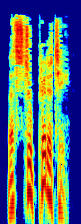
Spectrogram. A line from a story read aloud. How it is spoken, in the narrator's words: Wax snapped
